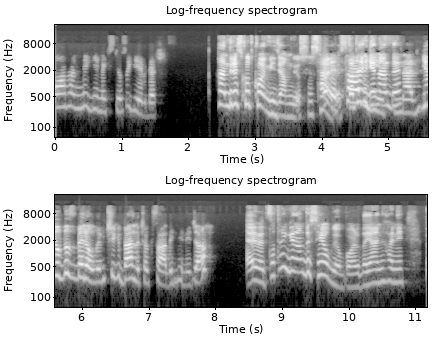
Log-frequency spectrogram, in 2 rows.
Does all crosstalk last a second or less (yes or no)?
no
